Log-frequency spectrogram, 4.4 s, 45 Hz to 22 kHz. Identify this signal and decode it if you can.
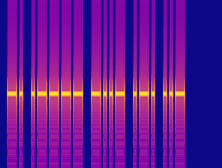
Morse code, heard as a keyed tone, about 20 wpm, 700 Hz. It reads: N1XRU
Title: USA Call Signs - 5 Characters - Repeated 2x - 20wpm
